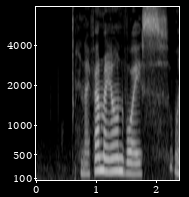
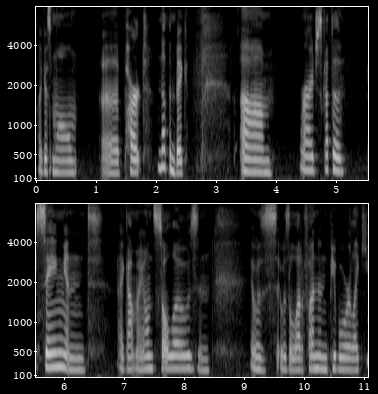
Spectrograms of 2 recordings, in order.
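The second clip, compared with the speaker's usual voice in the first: usual speaking voice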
